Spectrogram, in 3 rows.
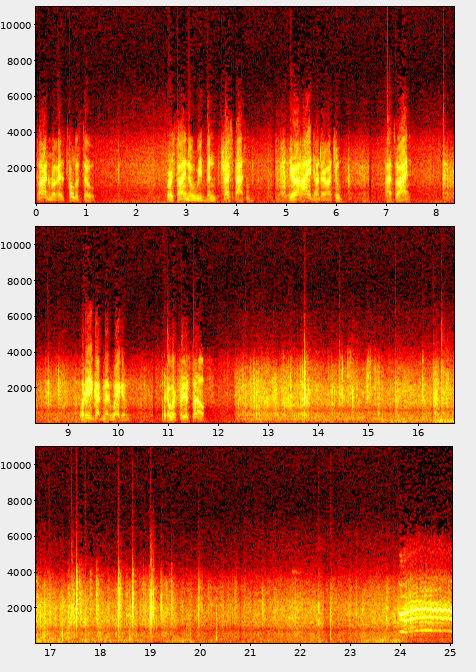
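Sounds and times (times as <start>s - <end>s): hoof clicks and knocks: 7.9s - 9.8s, 12.1s - 24.6s
horse whinnying: 23.9s - 25.0s.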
